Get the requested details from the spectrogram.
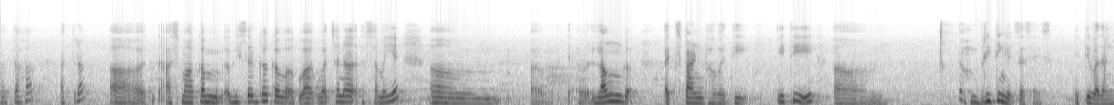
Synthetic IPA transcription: t̪ɐɦɐ | ɐt̪ɾɐ | ɐ̰smaːkɐmʋisɐɾɡɐkɐʋɐt͡ʃɐnɐsɐmɐje | lɐŋɡ | ekspaːɳɖbʱɐʋɐt̪iː | t̪i | bɾiːt̪iŋɡeksɐɾsɐ̰js | it̪iʋɐd̪ʱɐn

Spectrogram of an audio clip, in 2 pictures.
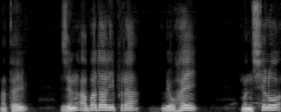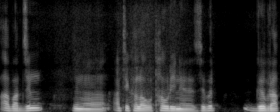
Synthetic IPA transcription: natʰaj | zɯŋabadaɾipʰɯɾa | bewɦaj | mɯnsilɔʔa̰baɾ̚zɯŋ | ɯŋatʰikʰalawtʰawɾinɯzɯbɯt̚ | ɡɯbɾap̚

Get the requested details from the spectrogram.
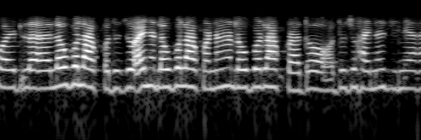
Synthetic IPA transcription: hojlawbɐlak̚padud͡ʒuɐjnɐlawbɐlak̚pɾanaŋalawbɐlak̚pʰɾadɔ̰duzuɦajnazina

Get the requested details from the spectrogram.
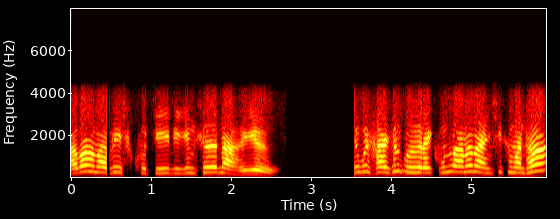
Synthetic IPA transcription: aβaːmabisu̥kʰut͡ʃibizɯŋsɯnaɦɯjɯ | tɯbɯsajsɯlbɯɾajkʰɯwnɯlananajnsʰɯkʰɯmantʰa

